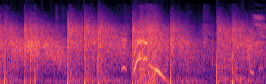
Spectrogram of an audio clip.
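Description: Gunfire in a close firefight: many sharp shots in quick, irregular succession, some in rapid clusters, over a continuous hiss.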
